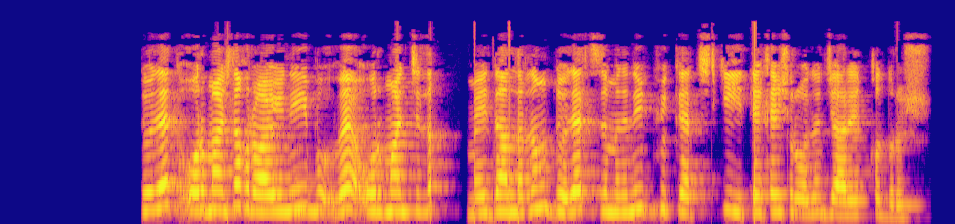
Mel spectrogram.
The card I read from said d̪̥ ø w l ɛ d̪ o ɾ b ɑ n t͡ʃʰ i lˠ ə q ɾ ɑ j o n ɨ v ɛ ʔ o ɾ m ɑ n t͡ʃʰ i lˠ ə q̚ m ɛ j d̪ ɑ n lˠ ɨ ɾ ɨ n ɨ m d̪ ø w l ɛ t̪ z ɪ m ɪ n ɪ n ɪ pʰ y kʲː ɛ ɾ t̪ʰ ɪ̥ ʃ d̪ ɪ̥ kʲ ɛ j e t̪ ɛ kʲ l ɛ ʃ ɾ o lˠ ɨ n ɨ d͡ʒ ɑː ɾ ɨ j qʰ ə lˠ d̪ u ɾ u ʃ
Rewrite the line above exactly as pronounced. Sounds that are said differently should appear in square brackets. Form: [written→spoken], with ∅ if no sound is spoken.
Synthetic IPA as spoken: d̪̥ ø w l ɛ [d̪→t̪] o ɾ [b→m] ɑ n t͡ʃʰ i lˠ ə q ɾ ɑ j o n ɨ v ɛ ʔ o ɾ m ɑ n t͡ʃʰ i lˠ ə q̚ m ɛ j d̪ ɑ n lˠ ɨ ɾ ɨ n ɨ [m→ŋ] d̪ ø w l ɛ t̪ z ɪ m ɪ n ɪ n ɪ pʰ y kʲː ɛ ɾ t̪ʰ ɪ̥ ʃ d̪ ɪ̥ kʲ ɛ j e t̪ ɛ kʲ l ɛ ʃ ɾ o lˠ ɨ n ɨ d͡ʒ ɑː ɾ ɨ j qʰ ə lˠ d̪ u ɾ u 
